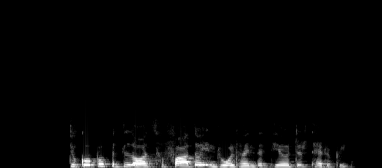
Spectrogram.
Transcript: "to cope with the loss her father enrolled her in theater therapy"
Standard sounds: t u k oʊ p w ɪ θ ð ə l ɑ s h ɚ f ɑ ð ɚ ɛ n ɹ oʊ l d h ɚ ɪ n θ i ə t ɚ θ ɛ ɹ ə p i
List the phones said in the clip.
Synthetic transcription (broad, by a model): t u k oʊ p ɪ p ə l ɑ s h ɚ f ɑ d ɚ ɛ n ɹ oʊ l d h ɚ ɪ n t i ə t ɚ t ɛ ɹ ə p i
